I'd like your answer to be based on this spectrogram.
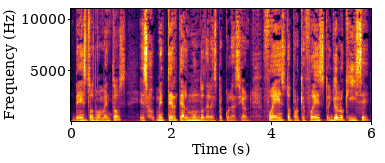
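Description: Mexican guy ranting on a sports podcast, kinda husky, dry sound, keeps saying friends and repeating stuff. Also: mid-range voice, animated, moderate pace, darkish tone, no echo. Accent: Mexican Spanish. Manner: emphatic, addresses listeners as friends, repeats words for stress. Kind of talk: sports commentary monologue.

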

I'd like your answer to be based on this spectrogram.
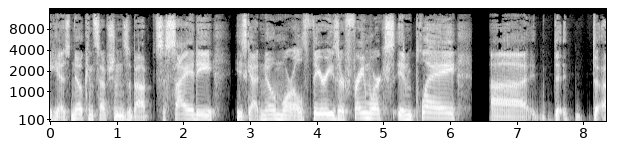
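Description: A man's voice: medium pitch, a bit bright. A man who is a guest on a podcast, explaining a topic in a rambling way with frequent restarts. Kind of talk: casual podcast conversation.

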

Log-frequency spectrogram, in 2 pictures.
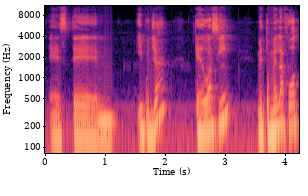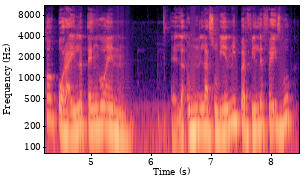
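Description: Mexican man, podcast host, rambling anecdote, lots of fillers, fairly high voice, mellow tone. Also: expressive, a little slow. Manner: rambling, with many fillers and self-corrections; slips into livelier, higher voices when quoting people. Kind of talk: casual anecdote telling.

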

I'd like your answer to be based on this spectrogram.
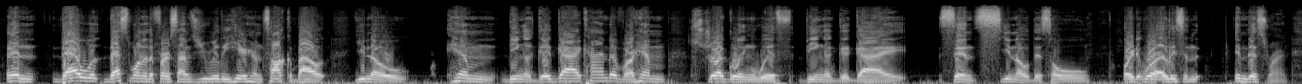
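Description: A man co-hosting a podcast, chatting casually about comics and reacting with animated, high-pitched disbelief. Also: moderate pace, dry recording. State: hiccups. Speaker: podcast co-host. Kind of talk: casual comic book chat.

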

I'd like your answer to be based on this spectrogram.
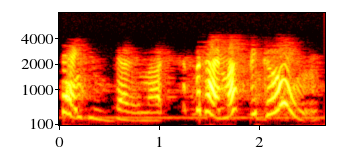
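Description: A woman's voice: sits high, sing-song, moderate pace. A woman playing a polite, curious, easily flustered young girl in an old radio drama, prim and exclamatory. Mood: polite, hurried. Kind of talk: 1950s radio drama acting. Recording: tinny old radio recording.

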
